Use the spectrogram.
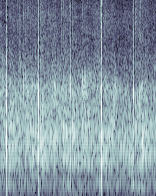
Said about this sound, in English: So let's give them all a big round of applause.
